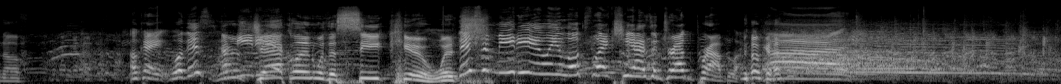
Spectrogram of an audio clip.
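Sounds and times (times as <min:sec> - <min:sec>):
speech: 0:00.0 - 0:00.4, 0:01.3 - 0:08.8
laughter: 0:00.5 - 0:03.3, 0:06.0 - 0:10.5
crowd applauding and cheering: 0:07.8 - 0:10.5.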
